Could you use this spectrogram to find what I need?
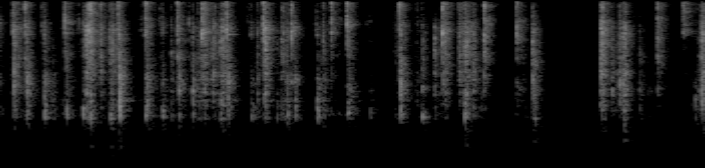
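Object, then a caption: Mechanical keyboard with metal body and round plastic keycaps. Fingertips of both hands type rapidly on a full-size, backlit, typewriter-style mechanical keyboard with blue switches, an aluminum body and round plastic keycaps. The result is a dense run of sharp, bright clicks with very short decay and almost no low end, broken by a brief pause before the typing resumes.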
